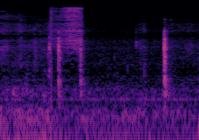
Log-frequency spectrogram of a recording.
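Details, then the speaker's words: Toyota Camry with electric power steering on a road test, wheel held at full left lock: sharp irregular tek-tek clicks from the upper EPS motor in the steering column over low engine hum; lower suspension and joints checked fine. "kita dapati ada bunyi nah ini itu bunyinya dari feps motor yang atas nah ini FS ini nih Nah dia punya tek tek"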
